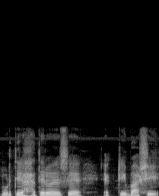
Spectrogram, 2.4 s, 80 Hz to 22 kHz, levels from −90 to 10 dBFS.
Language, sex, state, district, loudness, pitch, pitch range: Bengali, male, Assam, Hailakandi, -17 LUFS, 140 Hz, 130-150 Hz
